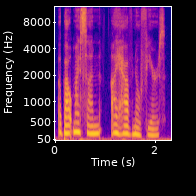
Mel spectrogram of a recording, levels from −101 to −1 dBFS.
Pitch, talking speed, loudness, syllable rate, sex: 190 Hz, 180 wpm, -17 LUFS, 4.1 syllables/s, female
